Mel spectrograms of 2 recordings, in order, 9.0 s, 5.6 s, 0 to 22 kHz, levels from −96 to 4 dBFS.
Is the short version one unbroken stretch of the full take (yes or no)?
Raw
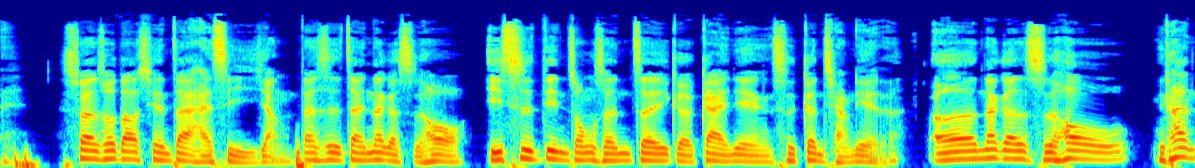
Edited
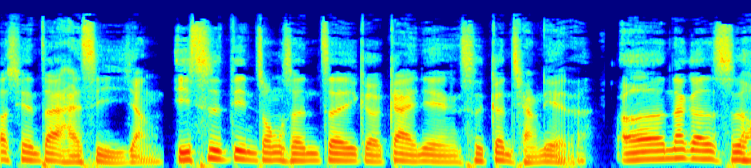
no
